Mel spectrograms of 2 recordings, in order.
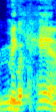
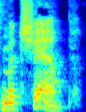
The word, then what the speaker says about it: Machamp: Well, no, because you pronounced it wrong. You guys think? You pronounced it McCamp. Machamp. It's Machamp. Well, he pronounced it that way on purpose.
